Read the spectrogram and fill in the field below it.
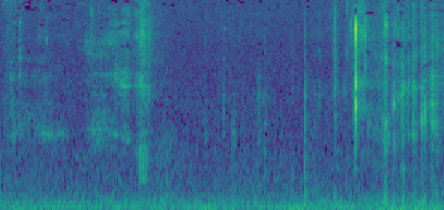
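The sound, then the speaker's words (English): Crunchy chewing on a crackling snack, with a string of sharp, brittle cracks and crunches over a low, steady rumble, loudest toward the end. No one speaks. “Maybe it's the second bite. That's what really kicks in when it crackles.”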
